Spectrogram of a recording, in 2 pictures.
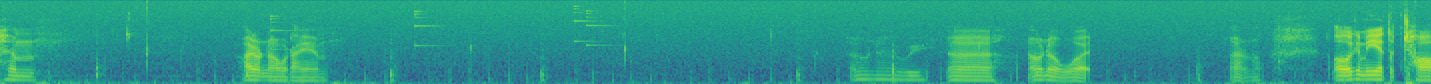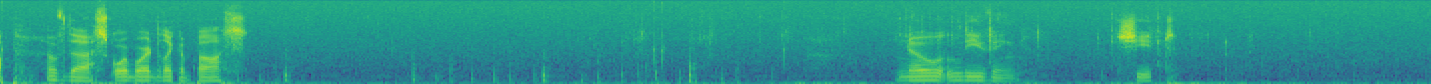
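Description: A pickaxe chips at stone with quick, repeated taps.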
